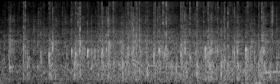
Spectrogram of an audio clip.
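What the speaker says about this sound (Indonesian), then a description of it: "Tepuk tangan dulu." Audience applause in a mosque during a Maulid Nabi gathering, a moderately loud wash of many hands clapping steadily for a few seconds with a faint voice underneath.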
